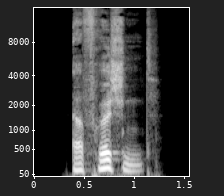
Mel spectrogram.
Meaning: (verb) present participle of erfrischen; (adjective) 1. refreshing, freshening, recreating, bracing 2. exhilarant
- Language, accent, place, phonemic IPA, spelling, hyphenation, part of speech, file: German, Germany, Berlin, /ɛɐ̯ˈfʁɪʃn̩t/, erfrischend, er‧fri‧schend, verb / adjective, De-erfrischend.ogg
